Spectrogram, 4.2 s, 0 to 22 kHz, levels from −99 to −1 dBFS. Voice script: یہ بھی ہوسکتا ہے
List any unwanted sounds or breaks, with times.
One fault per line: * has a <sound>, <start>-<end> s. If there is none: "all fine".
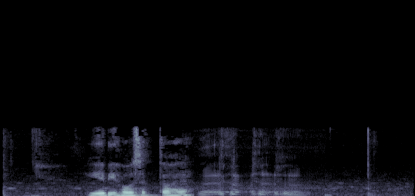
* has a cough, 2.0-3.1 s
